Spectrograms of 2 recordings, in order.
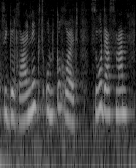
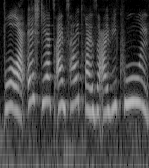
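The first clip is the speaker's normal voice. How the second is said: higher, louder thrilled exclamation; amazed; 4 semitones higher, 5 dB louder than usual. Acted. Elf finally sees the time-travel egg, amazed. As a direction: gush with awe and delight.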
